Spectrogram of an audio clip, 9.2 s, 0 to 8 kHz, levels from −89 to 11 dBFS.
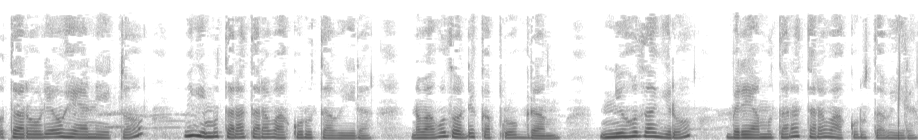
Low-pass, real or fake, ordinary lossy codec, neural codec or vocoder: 7.2 kHz; real; MP3, 32 kbps; none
